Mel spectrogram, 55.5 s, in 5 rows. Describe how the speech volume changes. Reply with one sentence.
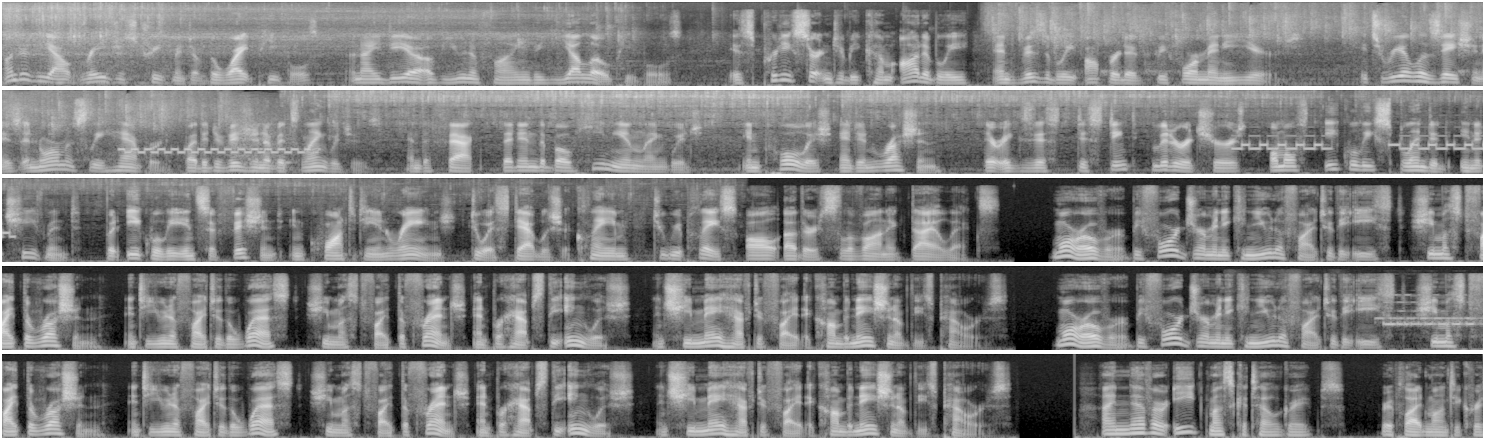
The loudness of the speech stays about the same.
